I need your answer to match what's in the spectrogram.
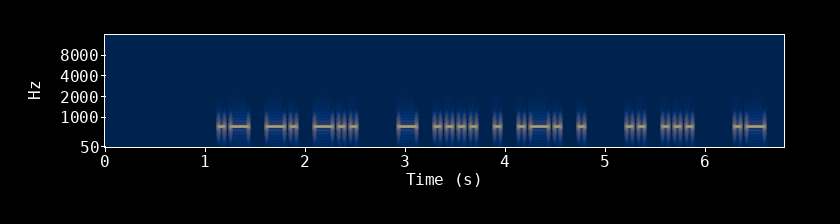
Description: Morse code, heard as a keyed tone, about 20 wpm, 700 Hz. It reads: AND THERE IS A
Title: Sentences from Top 1000 Words - Review Part 1 - 20wpm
